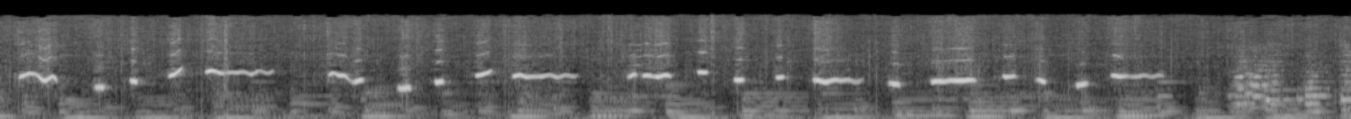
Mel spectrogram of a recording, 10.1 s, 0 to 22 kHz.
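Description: Instrumental break of a 1953 Korean popular song on a 78 rpm SP record: a high, pure-toned solo melody with wavering pitch plays over a band accompaniment with a steady bass beat.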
